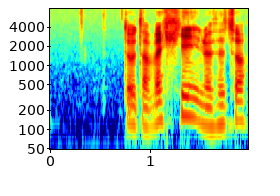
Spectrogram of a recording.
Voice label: "felly", Welsh

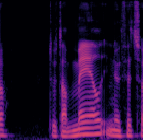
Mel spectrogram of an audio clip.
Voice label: "meel", Welsh

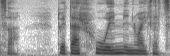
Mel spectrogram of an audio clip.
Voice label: "rhwym", Welsh

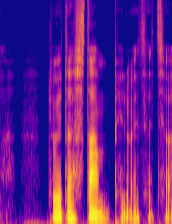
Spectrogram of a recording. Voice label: "stamp", welsh

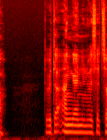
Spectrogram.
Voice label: "angen", Welsh

